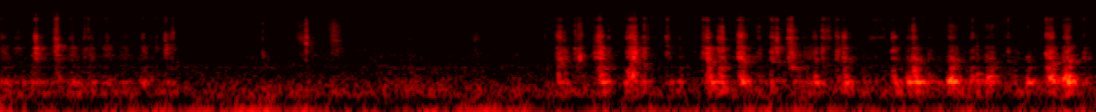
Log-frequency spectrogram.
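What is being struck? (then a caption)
Coated scratch art paper card with wooden stylus. A wooden stylus scratches and hatches the black coating of a thin, flat scratch art card, producing quick, dry, raspy strokes with a bright, papery edge. The strokes come in rapid runs, ease into a softer, sparser stretch, then return as dense, quick hatching to the end.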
